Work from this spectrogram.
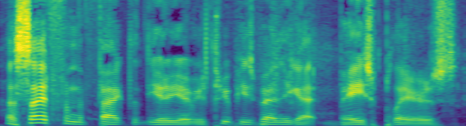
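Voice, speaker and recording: A man's voice: mid-range voice, a little fast, no echo. A man hosting a talk show, interviewing guests and callers in a casual radio style.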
